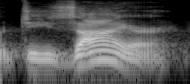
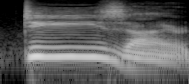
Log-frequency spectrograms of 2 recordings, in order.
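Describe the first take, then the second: First: "desire" as de-ZIRE, second part lifted; stress on second syllable. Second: "desire" wrongly stressed as DEE-zire, high long start; stress on first syllable. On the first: Teacher gives the right option, stress on ZIRE in "desire". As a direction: start low and rise onto ZIRE in "desire". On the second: Teacher tests a wrong option, stress on DEE in "desire". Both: Shown as a demonstration. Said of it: "we hear the zire part going up".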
